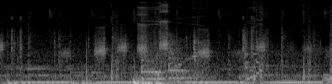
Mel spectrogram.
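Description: Many cartoon ducks quacking rapidly and loudly in the automated duck-feeding machine of the video game Project P.I.T.T., overlapping quacks in a dense, fast stream over a steady low mechanical hum.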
